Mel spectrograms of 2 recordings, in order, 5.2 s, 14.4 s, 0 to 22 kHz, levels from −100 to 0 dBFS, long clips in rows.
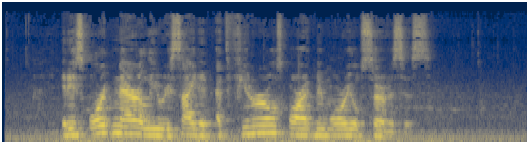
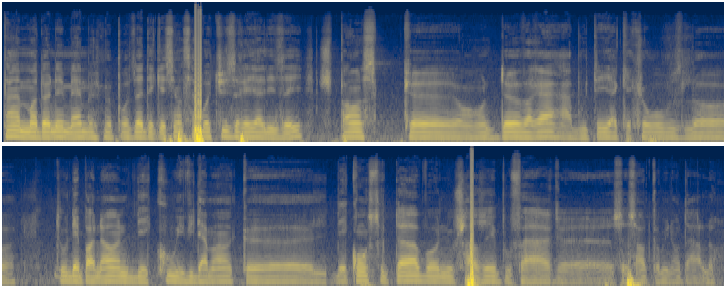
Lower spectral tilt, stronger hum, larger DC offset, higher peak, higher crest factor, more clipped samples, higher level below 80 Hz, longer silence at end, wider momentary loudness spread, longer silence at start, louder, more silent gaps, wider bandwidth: about the same, -5.5 dB/octave vs -6.5 dB/octave; neither; neither; second, -4 dBFS vs 0 dBFS; second, 16 dB vs 24 dB; neither; second, -44 dBFS vs -28 dBFS; about the same, 0.15 s vs 0.1 s; second, 12 LU vs 17 LU; about the same, 0.05 s vs 0 s; first, -19 LUFS vs -25 LUFS; neither; about the same, 16.5 kHz vs 17.5 kHz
